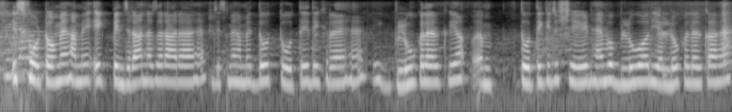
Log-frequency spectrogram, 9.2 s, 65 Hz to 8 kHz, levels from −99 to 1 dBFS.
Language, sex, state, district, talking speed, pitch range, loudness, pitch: Hindi, female, Bihar, Araria, 230 wpm, 230-250 Hz, -19 LUFS, 235 Hz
